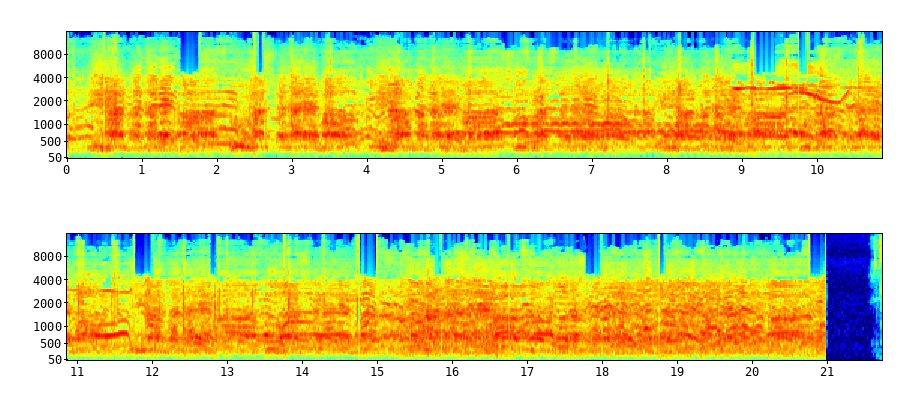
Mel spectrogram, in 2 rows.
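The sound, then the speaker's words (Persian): A large crowd gathered at Pasargadae, Iran, to commemorate Cyrus on 7 Aban 1395 chants slogans such as "Cyrus is our father, Iran is our homeland" loudly in unison, voices rising in rhythmic shouted phrases over constant dense babble, sustained for about twenty seconds before cutting off abruptly. “جمعیت فریاد میزدند کوروش پدر ماست، ایران وطن ماست.”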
